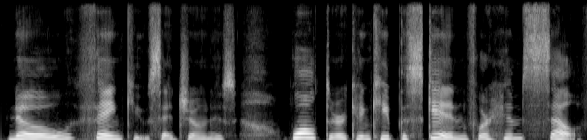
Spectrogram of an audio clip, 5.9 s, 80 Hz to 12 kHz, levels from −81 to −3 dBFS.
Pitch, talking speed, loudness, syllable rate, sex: 235 Hz, 125 wpm, -18 LUFS, 2.9 syllables/s, female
